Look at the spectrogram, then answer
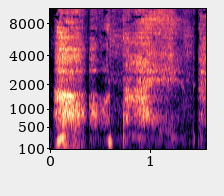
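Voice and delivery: a breathless, high frightened whisper; gasped whisper. A narrator's reading. Hermine gasping in fright at Lupin's change. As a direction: gasp it out in shock. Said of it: "japste Hermine".

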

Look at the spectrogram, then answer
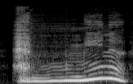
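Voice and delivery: loud, drawn-out name, rising high then falling; alarmed attempt to hold her back; zaghaft. A narrator's reading. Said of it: "sagte Ron zaghaft". (zaghaft mahnend, lang gezogen)

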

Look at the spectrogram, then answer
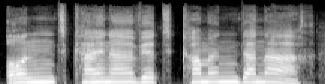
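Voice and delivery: slow, high, loud incantation; prophesying young woman's spirit. A narrator's reading. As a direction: intone it like a ghostly prophetess. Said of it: "sagte die Gestalt einer jungen Frau".

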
